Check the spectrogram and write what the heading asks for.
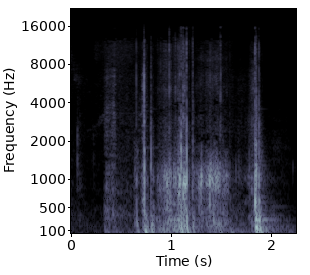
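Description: Handling noise on the recording phone: rustling and scraping with several sharp knocks, the loudest knock near the end.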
